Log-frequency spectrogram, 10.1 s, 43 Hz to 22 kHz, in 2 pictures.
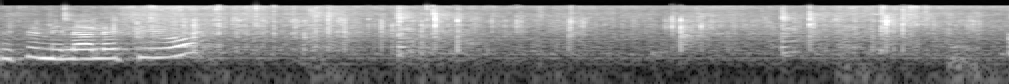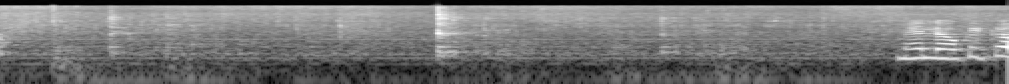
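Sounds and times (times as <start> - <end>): frying sizzle: 0.0 - 10.0
metal spatula scraping a pan: 0.2 - 9.6.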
